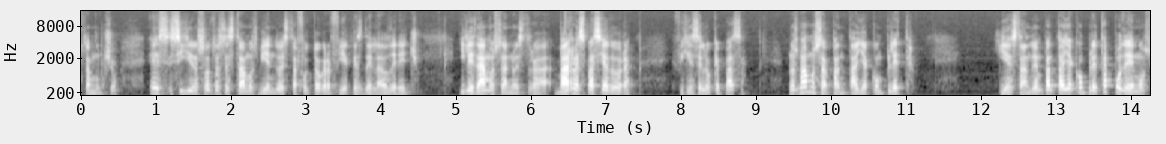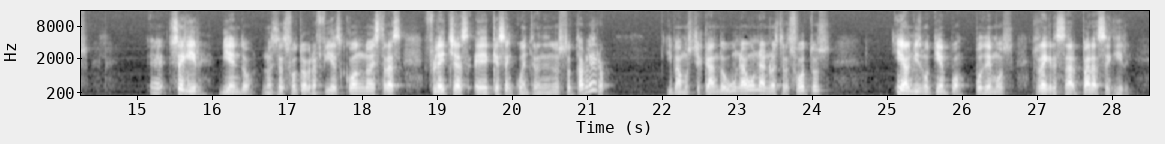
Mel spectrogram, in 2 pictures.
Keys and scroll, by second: 8.9 space, 15.6 Right, 20.5 Right, 21.6 Right, 25.6 Left.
